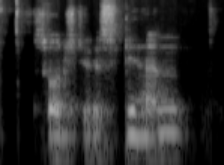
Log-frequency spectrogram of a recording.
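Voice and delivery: high little voice crack mid-phrase. Walking through a 3d modeling step, repeating it: voice crack. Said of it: "Little voice crack in there".

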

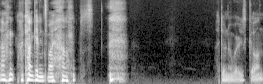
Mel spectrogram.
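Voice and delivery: frightened. Player can't get home while a creeper hunts them in a game, scared. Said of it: "I'm scared".

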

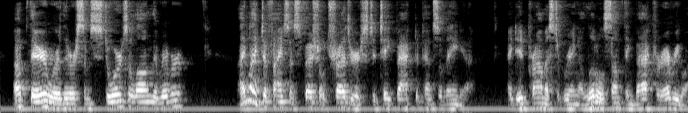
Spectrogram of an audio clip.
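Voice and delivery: plain

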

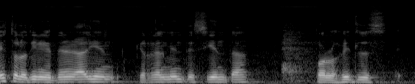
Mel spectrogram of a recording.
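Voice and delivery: ordinary talk, nothing marked

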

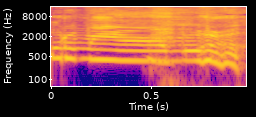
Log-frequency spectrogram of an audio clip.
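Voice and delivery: high, loud, belted cartoon hero voice. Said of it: "You sound like a cartoon character".

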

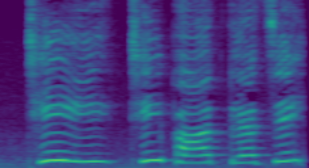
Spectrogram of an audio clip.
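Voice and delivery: high, loud, shouted yell. Hearing someone offer to put the teapot on, the speaker starts yelling. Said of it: "yelled [name]".

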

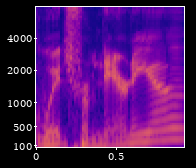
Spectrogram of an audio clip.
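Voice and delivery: ordinary talk

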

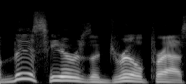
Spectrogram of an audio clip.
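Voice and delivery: heavy, big, stretched-out drawl. Imitating how he introduced the drill press each semester, with a big old drawl. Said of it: "he'd say it with a big old drawl".

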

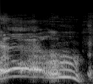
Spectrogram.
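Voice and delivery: high-pitched aggressive roar. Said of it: "just literally aggressive".

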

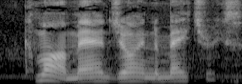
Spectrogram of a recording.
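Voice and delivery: put-on sarcastic tone. Retelling a friend's reply after declining his fantasy football invite, imitating sarcasm. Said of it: "He was being sarcastic".

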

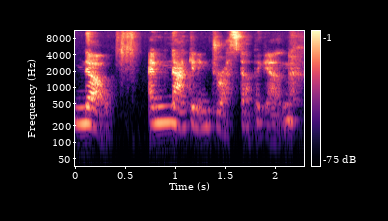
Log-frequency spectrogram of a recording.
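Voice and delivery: mock-grumpy, put-on grumpy tone. Retelling Grandma's answer to an offer, imitating her grumpy refusal. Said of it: "grumpy grandma refusing, performed quote".

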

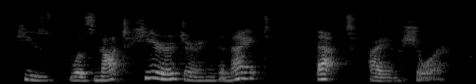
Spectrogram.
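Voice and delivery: ordinary delivery, nothing marked

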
